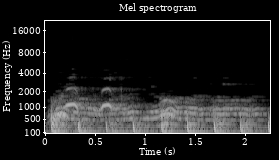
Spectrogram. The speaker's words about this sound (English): Hear those Indian tom-toms? They're beating out a throbbing rhythm for an ancient tribal dance, the Indian corn ceremonial dance, a tribute to corn, the principal food of the red man.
